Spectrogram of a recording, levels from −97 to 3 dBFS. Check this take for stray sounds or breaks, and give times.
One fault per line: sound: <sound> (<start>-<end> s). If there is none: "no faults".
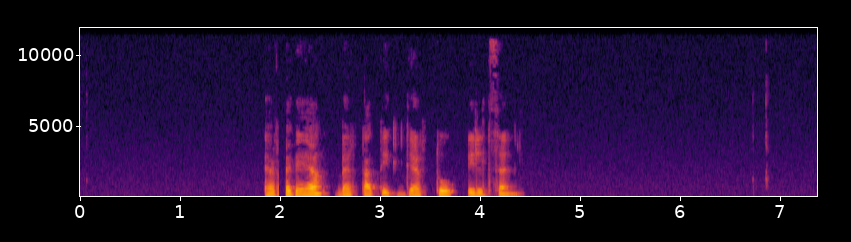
sound: dropout (2.0-2.1 s)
